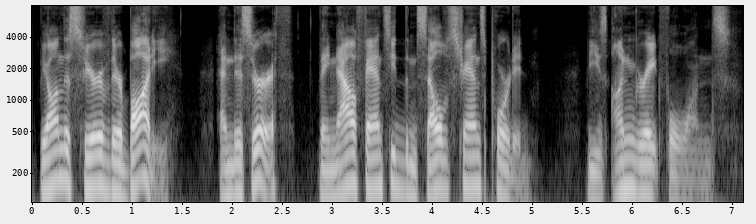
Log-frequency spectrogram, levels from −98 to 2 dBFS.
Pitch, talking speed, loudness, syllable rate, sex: 115 Hz, 145 wpm, -20 LUFS, 4.9 syllables/s, male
